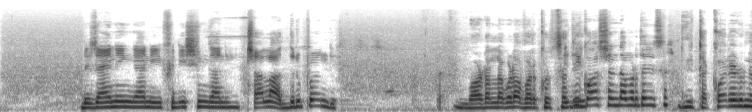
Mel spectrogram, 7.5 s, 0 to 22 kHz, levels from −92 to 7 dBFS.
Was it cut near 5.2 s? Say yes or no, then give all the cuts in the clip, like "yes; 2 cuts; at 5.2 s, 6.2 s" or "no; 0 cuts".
no; 0 cuts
